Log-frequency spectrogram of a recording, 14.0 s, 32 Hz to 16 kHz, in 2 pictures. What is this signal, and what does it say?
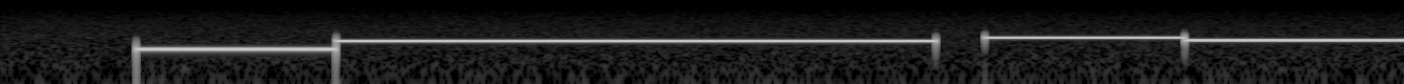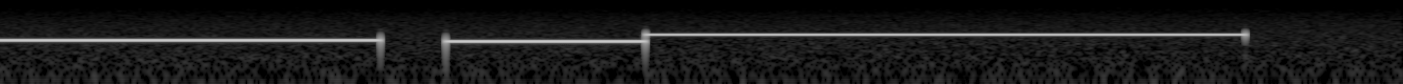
Two-tone page, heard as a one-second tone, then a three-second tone, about 420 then 770 Hz, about 980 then 810 Hz, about 750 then 1220 Hz.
